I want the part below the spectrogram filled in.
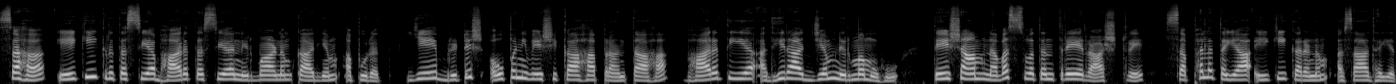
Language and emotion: Sanskrit, neutral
